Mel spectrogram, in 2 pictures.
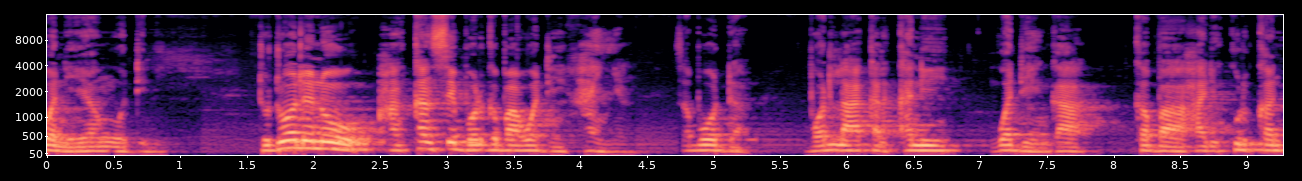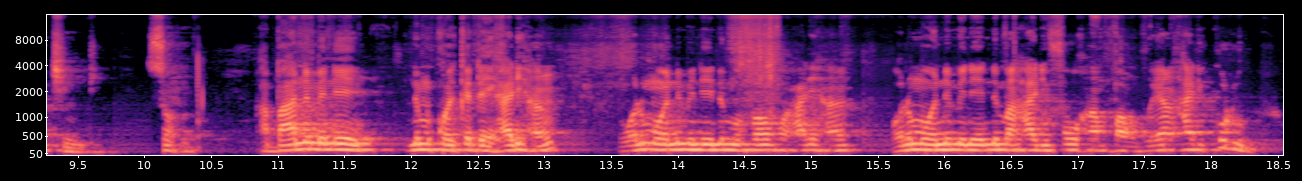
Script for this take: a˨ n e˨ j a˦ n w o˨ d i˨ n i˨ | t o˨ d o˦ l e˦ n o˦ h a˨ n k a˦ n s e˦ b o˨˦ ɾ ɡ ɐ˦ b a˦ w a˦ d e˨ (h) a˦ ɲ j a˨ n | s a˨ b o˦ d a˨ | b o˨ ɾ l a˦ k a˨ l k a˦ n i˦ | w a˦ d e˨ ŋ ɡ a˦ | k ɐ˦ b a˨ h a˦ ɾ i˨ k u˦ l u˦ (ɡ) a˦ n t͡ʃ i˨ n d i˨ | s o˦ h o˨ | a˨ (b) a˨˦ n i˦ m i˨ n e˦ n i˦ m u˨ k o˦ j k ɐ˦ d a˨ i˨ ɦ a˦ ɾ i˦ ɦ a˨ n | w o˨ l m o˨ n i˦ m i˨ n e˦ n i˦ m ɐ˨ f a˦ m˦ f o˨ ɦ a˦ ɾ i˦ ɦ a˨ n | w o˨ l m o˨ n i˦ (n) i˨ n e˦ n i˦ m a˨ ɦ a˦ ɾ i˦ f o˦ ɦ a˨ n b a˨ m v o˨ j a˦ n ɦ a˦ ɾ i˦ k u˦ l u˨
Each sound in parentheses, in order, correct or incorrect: correct, incorrect, correct, incorrect

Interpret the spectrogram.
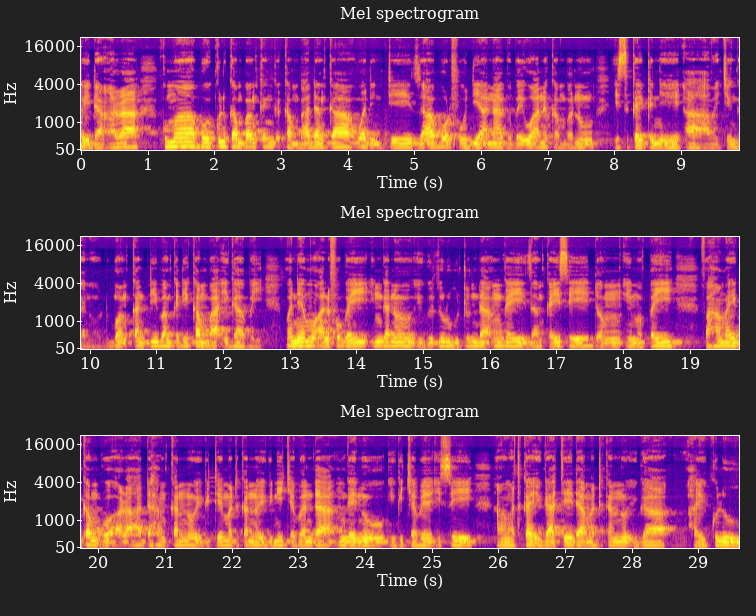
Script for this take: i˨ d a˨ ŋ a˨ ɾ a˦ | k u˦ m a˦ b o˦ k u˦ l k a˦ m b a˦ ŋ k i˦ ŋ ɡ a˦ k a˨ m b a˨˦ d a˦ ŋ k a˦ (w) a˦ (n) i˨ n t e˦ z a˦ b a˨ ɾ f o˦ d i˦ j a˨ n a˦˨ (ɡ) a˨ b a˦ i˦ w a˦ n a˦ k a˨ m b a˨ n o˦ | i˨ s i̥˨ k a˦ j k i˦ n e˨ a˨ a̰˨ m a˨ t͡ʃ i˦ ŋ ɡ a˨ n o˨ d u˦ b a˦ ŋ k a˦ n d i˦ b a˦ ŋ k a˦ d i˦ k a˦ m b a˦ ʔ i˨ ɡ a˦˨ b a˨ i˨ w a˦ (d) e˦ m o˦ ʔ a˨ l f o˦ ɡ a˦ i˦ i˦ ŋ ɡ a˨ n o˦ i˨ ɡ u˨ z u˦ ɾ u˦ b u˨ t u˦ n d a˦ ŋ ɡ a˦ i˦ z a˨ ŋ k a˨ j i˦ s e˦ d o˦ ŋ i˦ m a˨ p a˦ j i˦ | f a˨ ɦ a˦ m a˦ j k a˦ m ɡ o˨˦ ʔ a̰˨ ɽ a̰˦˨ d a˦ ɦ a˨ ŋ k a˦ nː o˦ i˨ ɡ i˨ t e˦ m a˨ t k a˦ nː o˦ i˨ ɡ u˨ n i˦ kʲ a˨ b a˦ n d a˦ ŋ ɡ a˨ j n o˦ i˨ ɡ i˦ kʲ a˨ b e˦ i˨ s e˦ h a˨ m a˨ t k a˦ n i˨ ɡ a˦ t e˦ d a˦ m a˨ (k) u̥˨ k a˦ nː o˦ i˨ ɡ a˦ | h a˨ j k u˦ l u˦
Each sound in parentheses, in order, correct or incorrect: correct, incorrect, correct, incorrect, incorrect

